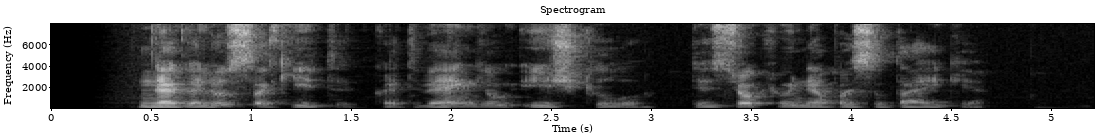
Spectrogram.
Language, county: Lithuanian, Panevėžys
